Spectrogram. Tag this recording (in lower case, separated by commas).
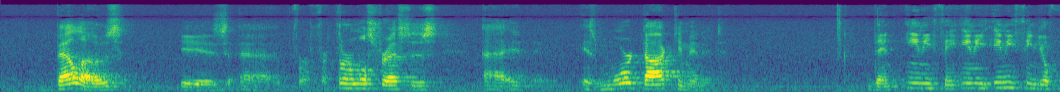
speech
